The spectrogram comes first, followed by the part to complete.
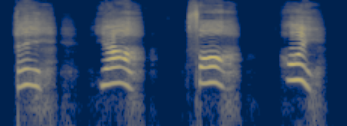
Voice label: えいやーそーほい, kawaii voice; ASMR; 合いの手; 1200 kawaii voice!!

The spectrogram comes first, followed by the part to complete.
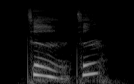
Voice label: "ツンツン", kawaii voice; 1200 kawaii voice!!; 色々なワンショット

